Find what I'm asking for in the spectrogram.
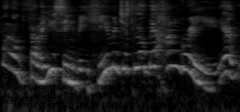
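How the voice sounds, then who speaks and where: A woman voicing a cheeky, fast-talking male time traveller who jokes breezily. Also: high voice, big pitch swings, dark tone, recorded from a distance, a little hiss or hum, voice pushed up. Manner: breezy, joking, fast talk. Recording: echoey room, a little off-mic.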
